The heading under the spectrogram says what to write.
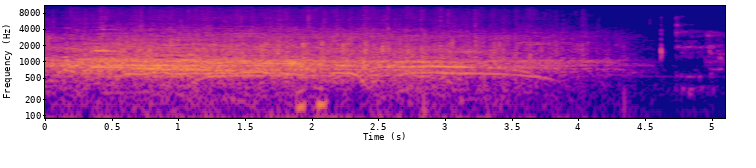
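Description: The audience of the Chinese comedy show Roast (吐槽大会) breaks into loud, dense applause for the newly announced champion, holding steady for about four seconds with crowd voices mixed in, then thinning out and fading away.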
